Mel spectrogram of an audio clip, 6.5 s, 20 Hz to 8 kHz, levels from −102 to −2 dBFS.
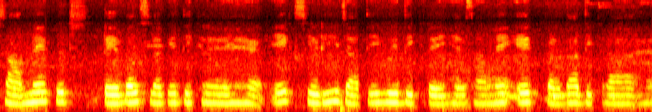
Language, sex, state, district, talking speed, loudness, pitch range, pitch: Hindi, female, Bihar, Lakhisarai, 185 wpm, -20 LUFS, 185-205 Hz, 195 Hz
